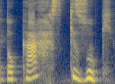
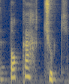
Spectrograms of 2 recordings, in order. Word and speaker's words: Tokarczuk: esse sobrenome aqui tá que a gente se fosse lena no português um abrasileirado ficaria tocar kisuke mas é tocar tilke agora que tá começando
